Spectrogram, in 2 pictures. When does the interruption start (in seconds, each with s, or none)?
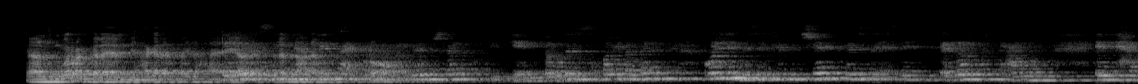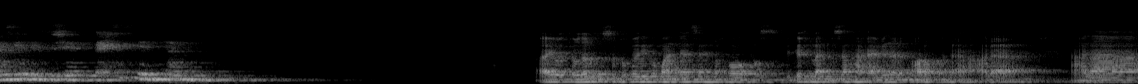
2.2 s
